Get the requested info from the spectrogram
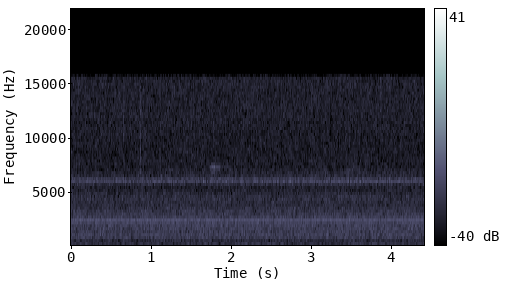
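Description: Quiet, steady background hiss of room tone with a faint, thin high-pitched tone running through it. No distinct handling sounds stand out.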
